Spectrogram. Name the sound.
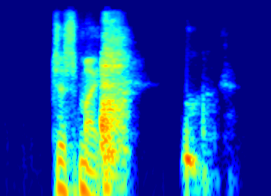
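sneeze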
